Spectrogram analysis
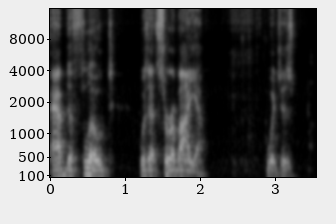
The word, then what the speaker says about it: Surabaya: of it looks cool uh but it is pronounced surabaya the harbor there is called parac and this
